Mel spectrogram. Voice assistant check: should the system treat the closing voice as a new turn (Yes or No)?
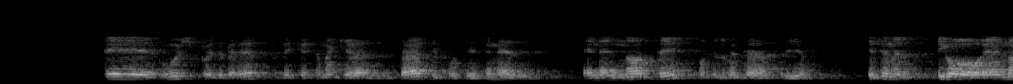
No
